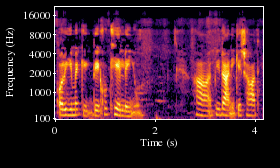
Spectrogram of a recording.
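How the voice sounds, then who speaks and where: A woman's voice: medium pitch, steady tone, unhurried, gravelly. A woman voicing a cheerful, chatty baby girl, narrating a vlog in the first person in sweet, sing-song baby talk. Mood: playful.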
